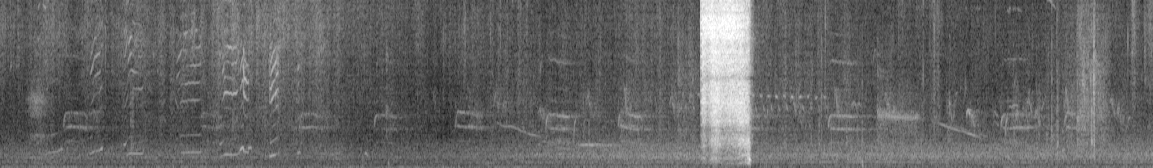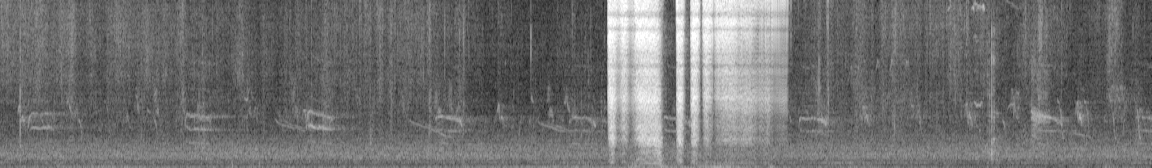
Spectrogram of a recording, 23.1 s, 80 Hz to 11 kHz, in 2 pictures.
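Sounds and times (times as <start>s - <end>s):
bird chirping: 7.0s - 7.6s, 17.6s - 19.4s
loud noise bursts: 7.0s - 7.6s, 17.6s - 19.4s.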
